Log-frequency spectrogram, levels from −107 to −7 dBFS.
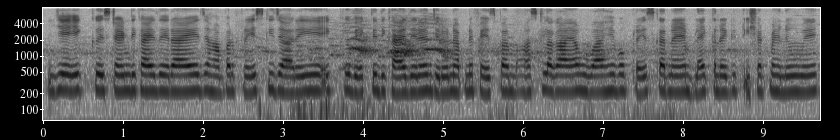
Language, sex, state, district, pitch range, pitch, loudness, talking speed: Kumaoni, female, Uttarakhand, Uttarkashi, 215-230 Hz, 225 Hz, -20 LUFS, 240 wpm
